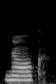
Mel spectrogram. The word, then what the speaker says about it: knock: K is not pronounced when followed by N at the beginning of a word. Knife, knee, know, knock, knowledge.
